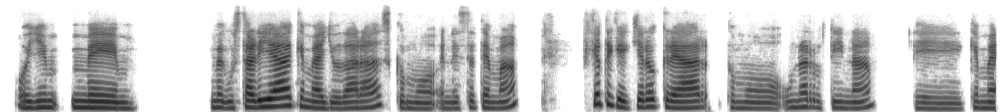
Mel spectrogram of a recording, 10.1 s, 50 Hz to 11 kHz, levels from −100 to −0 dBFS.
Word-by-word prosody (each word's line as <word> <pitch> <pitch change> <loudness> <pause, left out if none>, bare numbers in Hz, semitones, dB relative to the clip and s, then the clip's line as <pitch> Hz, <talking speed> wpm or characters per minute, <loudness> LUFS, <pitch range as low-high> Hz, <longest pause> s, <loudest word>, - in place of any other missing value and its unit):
Oye, 185 +2 0 0.2
me 185 -4 +2 0.7
-me 195 0 -1
gustaría, 205 +6 +6
que 245 -2 -3
me 195 -4 0
ayudaras, 180 +7 -1
como 165 -3 -5
en 165 - -7
este 170 +3 -7
tema. 180 +4 -1 0.6
Fíjate 290 -1 0
que 210 -6 +2
quiero 210 +3 0
crear, 190 -1 +3 0.2
como 170 -3 -6
una 190 +3 -3
rutina, 180 -1 -4 0.4
eh, 160 -2 -8
que 190 - -6
me 180 -1 0
185 Hz, 125 wpm, -21 LUFS, 170-200 Hz, 0.7 s, gustaría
